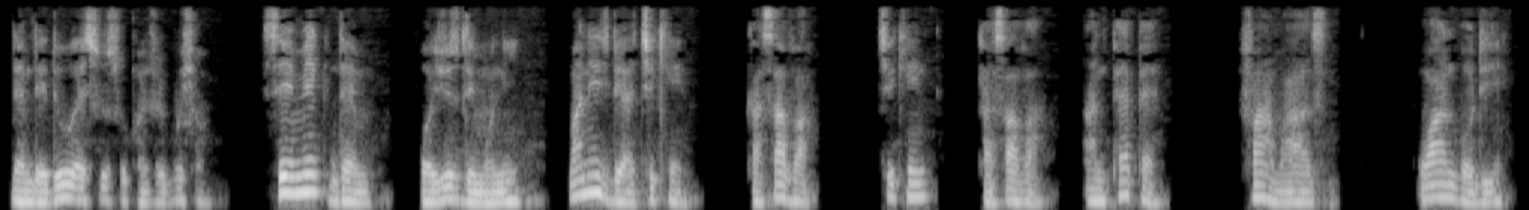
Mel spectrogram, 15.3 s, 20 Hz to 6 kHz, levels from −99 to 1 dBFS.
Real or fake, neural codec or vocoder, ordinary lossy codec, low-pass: real; none; MP3, 32 kbps; 5.4 kHz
